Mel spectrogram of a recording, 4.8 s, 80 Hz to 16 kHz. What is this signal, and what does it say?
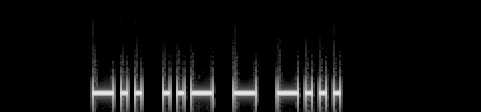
Morse code, heard as a keyed tone, about 17 wpm, 700 Hz. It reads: DUTB
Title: Four Challenging Letter-Number Combinations 17wpm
